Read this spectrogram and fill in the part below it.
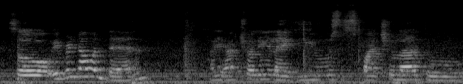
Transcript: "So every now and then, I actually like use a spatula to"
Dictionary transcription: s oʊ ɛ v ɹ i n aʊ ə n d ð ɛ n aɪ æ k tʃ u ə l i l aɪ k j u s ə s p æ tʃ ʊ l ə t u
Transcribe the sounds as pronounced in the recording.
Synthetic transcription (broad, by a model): s oʊ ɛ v i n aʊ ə n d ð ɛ n aɪ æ k tʃ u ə l i l aɪ k j u s ə s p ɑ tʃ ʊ l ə t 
